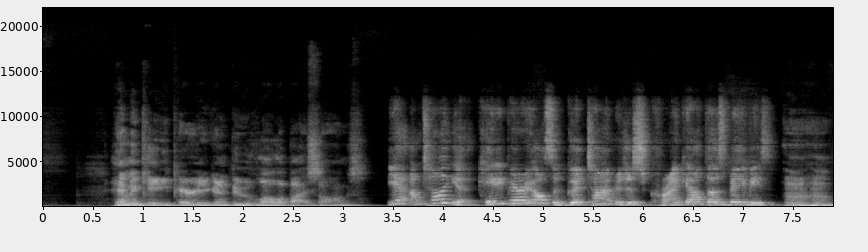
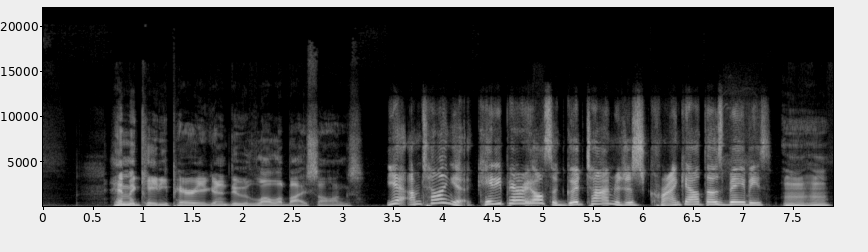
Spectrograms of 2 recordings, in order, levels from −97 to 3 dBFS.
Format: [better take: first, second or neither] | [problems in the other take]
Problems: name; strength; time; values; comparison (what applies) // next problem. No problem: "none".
second | off-mic speech; far // room echo; very slight; dies away in 0.3 s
